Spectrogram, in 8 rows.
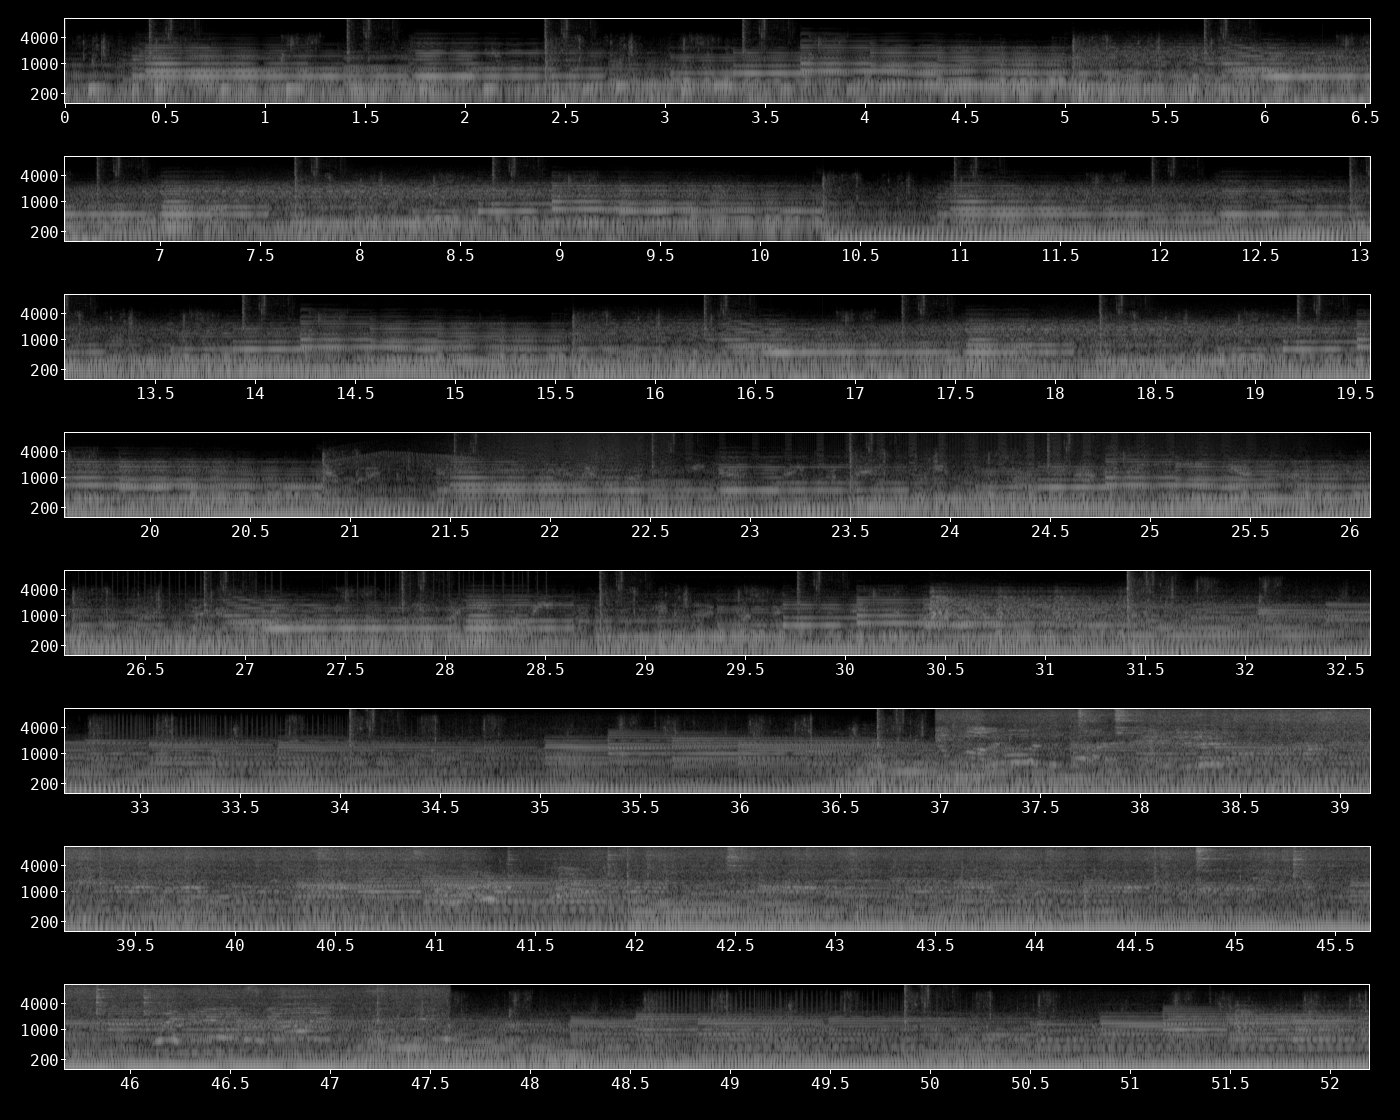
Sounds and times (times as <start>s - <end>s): Music: 0.0s - 52.1s.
